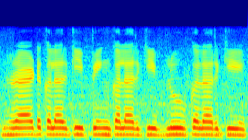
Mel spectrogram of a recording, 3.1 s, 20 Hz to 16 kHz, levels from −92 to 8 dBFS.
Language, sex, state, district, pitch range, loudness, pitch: Hindi, female, Chhattisgarh, Raipur, 170-175 Hz, -12 LUFS, 170 Hz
